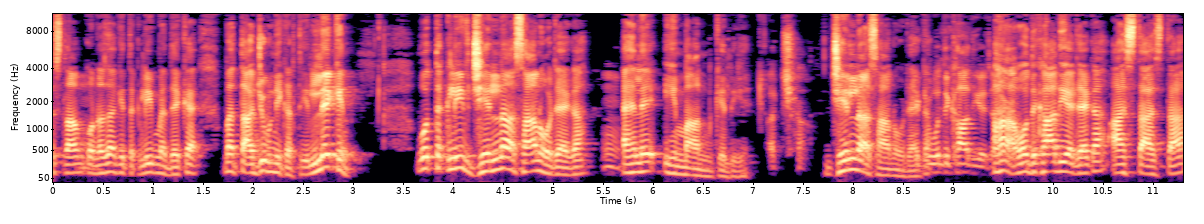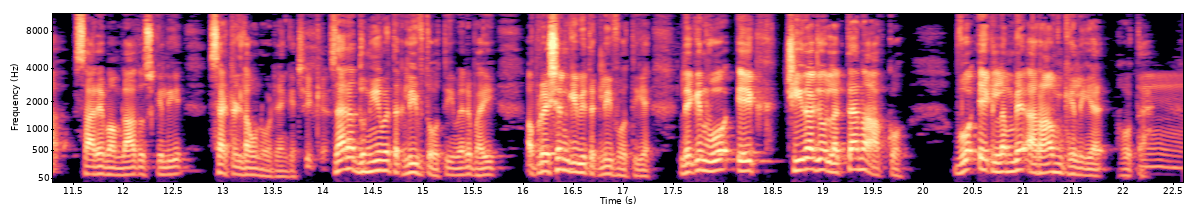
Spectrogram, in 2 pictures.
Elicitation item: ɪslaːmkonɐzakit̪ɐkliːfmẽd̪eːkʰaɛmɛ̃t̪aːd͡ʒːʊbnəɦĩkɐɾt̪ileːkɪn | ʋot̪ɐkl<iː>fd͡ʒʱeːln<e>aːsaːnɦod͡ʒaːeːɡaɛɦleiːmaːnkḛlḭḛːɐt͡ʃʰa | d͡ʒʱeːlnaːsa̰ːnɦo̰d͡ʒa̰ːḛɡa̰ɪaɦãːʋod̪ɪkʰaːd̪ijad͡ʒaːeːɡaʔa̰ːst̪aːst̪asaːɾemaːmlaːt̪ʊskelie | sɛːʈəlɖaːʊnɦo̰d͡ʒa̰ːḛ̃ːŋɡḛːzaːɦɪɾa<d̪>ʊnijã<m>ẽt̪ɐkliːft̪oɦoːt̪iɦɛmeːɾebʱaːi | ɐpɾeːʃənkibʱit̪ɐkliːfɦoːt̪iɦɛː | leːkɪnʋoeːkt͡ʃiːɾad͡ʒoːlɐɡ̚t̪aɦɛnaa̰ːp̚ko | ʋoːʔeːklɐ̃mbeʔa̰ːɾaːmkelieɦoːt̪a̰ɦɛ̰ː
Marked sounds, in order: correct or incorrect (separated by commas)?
correct, incorrect, correct, correct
